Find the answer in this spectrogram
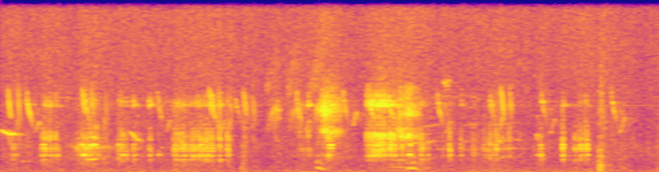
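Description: Faint outdoor ambience with small birds chirping in many short, quick calls, and a few brief louder calls about two, three and four seconds in.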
